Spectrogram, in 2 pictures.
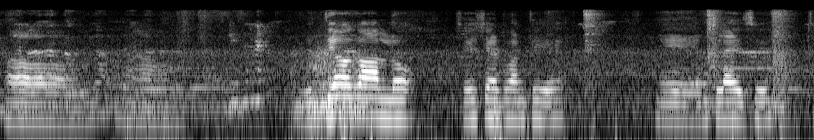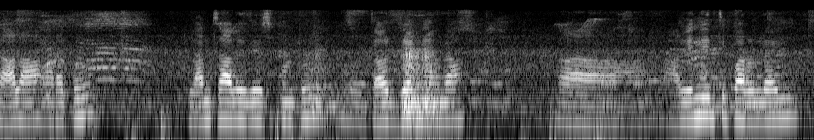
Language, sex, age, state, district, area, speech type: Telugu, male, 60+, Telangana, Hanamkonda, rural, spontaneous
